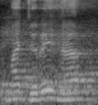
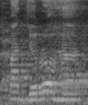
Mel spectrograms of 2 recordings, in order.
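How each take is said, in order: First: The r is light with an 'e' vowel. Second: The r is heavy with an open 'a' vowel. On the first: The speaker calls it right. "tidak dibaca majreha" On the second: The speaker calls it wrong. "kelintu membacanya tetap majroha"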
